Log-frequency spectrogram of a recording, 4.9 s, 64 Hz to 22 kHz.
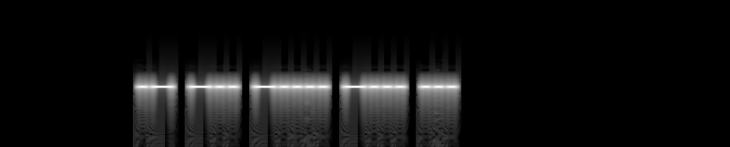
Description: Morse code, heard as a keyed tone, about 28 wpm, 700 Hz. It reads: AD6BS
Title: USA Call Signs - 5 Characters - Repeated 3x - 28wpm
